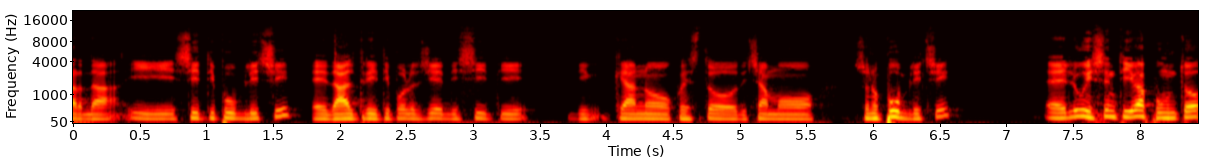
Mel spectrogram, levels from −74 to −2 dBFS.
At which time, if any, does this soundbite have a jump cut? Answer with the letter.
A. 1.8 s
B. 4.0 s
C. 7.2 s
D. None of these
A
